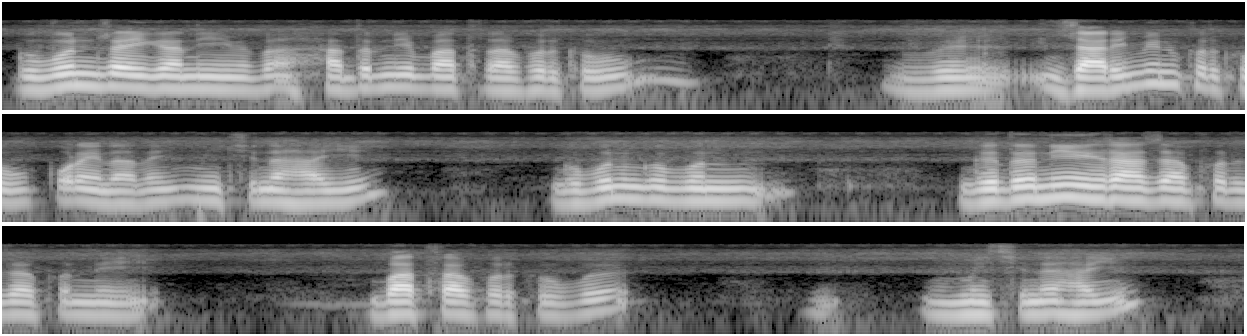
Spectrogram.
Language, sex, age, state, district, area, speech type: Bodo, male, 45-60, Assam, Kokrajhar, urban, spontaneous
